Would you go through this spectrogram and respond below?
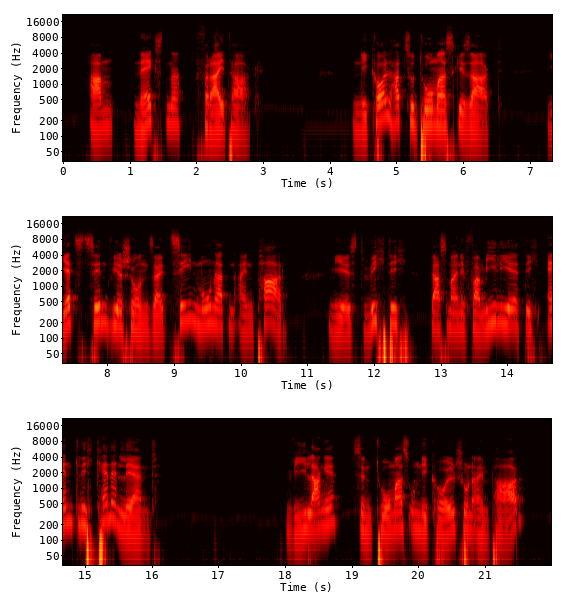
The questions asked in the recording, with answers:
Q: Wie lange sind Thomas und Nicole schon ein Paar?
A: Seit zehn Monaten. Sie sind schon seit zehn Monaten ein Paar.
